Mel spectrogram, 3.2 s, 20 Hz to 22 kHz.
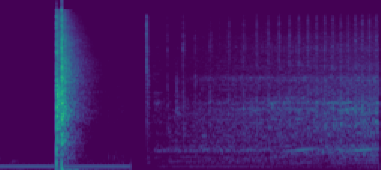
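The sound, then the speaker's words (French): One loud, sharp hand clap rings out with a short decay, followed by a much fainter click, then a steady mechanical whirring rattle carries on to the end. “Allez, on fait un deuxième et troisième claque. 1, 2, 3.”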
